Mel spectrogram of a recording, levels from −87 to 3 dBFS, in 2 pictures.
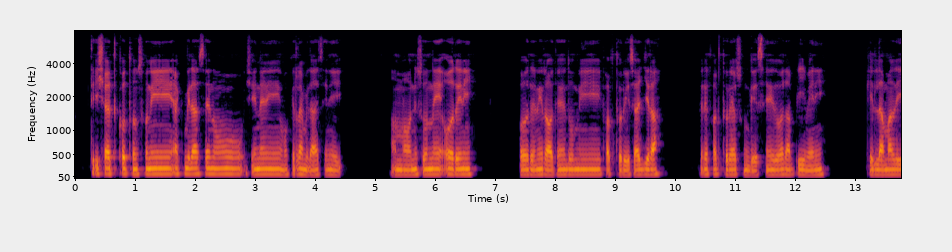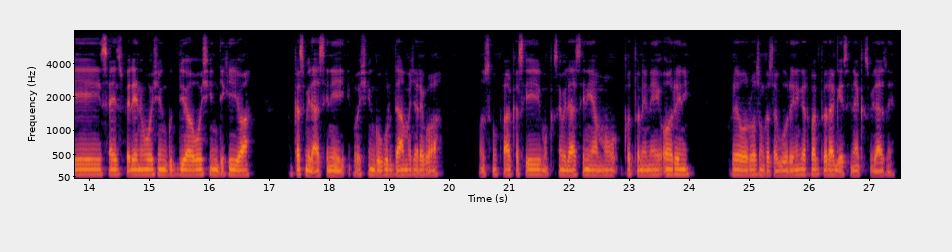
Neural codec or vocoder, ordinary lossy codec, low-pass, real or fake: none; none; none; real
